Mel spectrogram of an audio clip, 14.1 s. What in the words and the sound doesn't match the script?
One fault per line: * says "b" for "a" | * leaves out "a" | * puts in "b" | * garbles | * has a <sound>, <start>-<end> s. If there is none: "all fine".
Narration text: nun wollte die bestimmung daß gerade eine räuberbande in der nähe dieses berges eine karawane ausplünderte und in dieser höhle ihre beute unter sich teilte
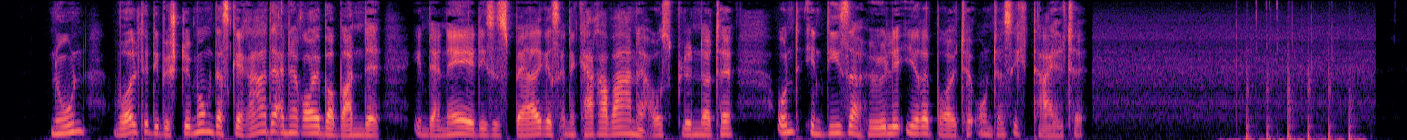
* has a thud, 12.2-13.7 s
